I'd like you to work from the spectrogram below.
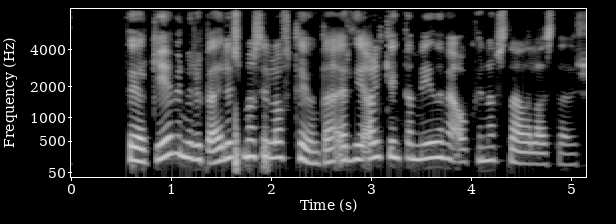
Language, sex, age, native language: Icelandic, female, 40-49, Icelandic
